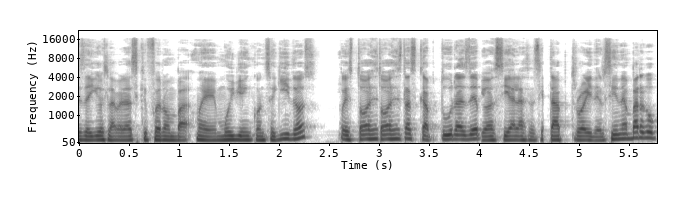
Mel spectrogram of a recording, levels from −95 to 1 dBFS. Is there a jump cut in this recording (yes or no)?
yes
